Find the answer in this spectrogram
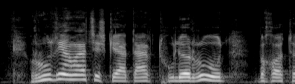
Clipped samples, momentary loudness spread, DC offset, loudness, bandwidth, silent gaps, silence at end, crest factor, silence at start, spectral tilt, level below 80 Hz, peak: under 0.1%; 9 LU; under 0.1%; -18 LUFS; 13.5 kHz; none; 0 s; 16 dB; 0.15 s; -6 dB/octave; -60 dBFS; -2 dBFS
